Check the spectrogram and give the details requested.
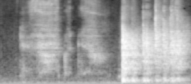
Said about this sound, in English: Hold on. Did you just blow on the fucking dice?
